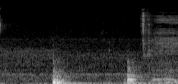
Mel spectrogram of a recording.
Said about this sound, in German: So, einen Schluck Wasser.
